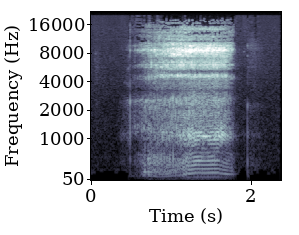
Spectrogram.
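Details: Sleeping person: a single harsh rattling snore on an in-breath, about 1.5 seconds, in a quiet room; snoring loud enough to keep another person awake.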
